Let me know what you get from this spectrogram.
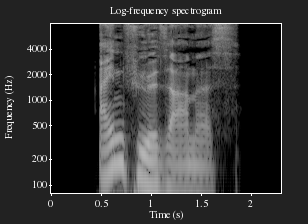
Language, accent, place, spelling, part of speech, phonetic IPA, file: German, Germany, Berlin, einfühlsames, adjective, [ˈaɪ̯nfyːlzaːməs], De-einfühlsames.ogg
- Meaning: strong/mixed nominative/accusative neuter singular of einfühlsam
